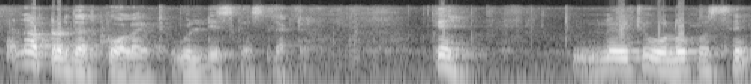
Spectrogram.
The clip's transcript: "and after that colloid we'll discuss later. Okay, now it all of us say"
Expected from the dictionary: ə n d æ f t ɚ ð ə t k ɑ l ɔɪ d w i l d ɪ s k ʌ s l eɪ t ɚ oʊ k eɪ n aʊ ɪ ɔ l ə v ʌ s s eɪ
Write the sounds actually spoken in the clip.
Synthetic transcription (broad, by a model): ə n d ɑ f t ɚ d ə t k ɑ l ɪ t w i l d ɪ s k ʌ s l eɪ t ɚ oʊ k eɪ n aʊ ɪ ɔ l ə p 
